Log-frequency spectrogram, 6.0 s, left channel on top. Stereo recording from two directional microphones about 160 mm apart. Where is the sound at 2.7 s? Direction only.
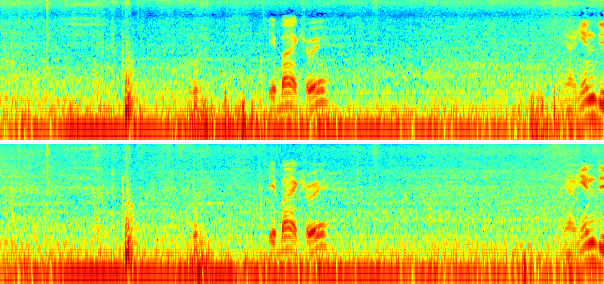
15° left (ahead or behind).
